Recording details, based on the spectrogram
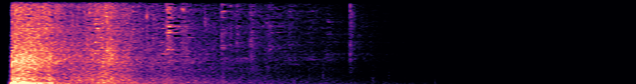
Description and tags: Windows being broken with various objects. Also includes scratching.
